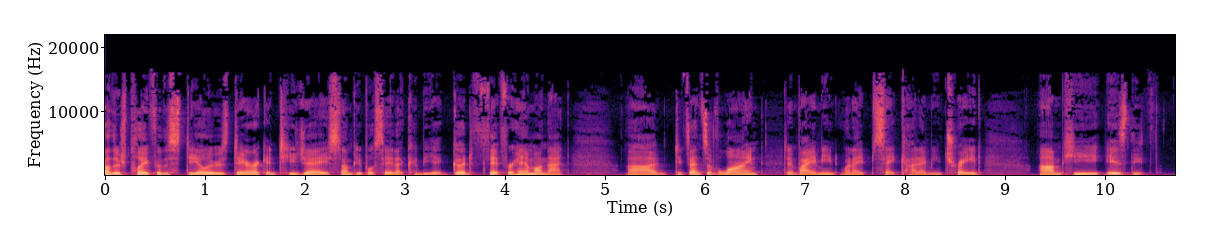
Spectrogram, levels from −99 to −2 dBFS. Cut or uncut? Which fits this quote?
cut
